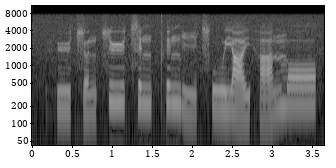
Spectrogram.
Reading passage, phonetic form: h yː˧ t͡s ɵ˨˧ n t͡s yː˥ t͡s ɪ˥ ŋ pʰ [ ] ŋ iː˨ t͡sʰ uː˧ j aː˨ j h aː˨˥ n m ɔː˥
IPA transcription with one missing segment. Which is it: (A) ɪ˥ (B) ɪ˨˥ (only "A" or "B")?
A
